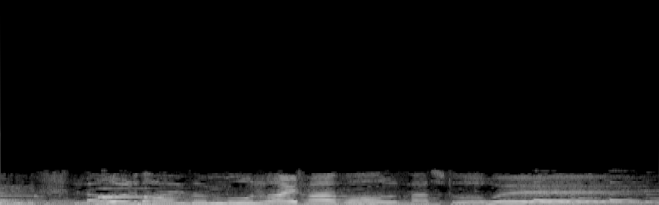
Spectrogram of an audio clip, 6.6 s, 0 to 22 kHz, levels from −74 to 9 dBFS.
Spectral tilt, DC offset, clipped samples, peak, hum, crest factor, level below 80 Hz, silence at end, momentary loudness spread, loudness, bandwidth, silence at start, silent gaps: -12 dB/octave; under 0.1%; under 0.1%; -2 dBFS; none; 14 dB; -48 dBFS; 0 s; 11 LU; -18 LUFS; 4 kHz; 0 s; none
